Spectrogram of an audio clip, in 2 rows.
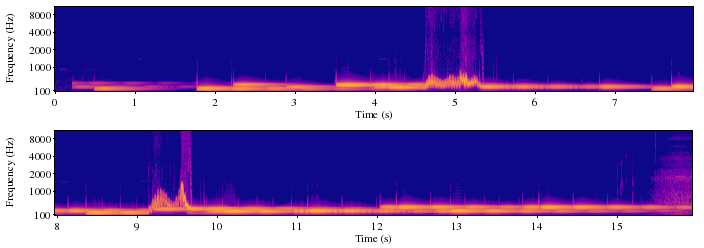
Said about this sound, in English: First parameter on this section is the delay itself. That's the time our signal needs to repeat itself. We're starting with 300 milliseconds and going down to 30.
